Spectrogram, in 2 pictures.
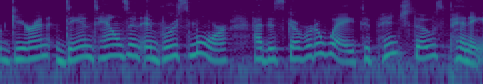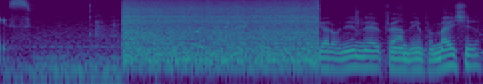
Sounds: waterfall
speech

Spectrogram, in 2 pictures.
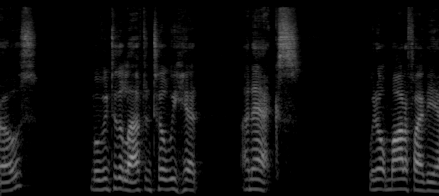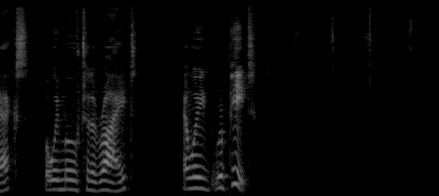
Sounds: speech
inside a small room

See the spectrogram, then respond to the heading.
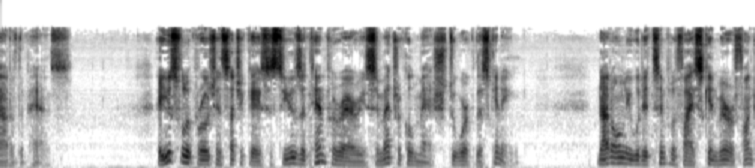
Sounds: speech

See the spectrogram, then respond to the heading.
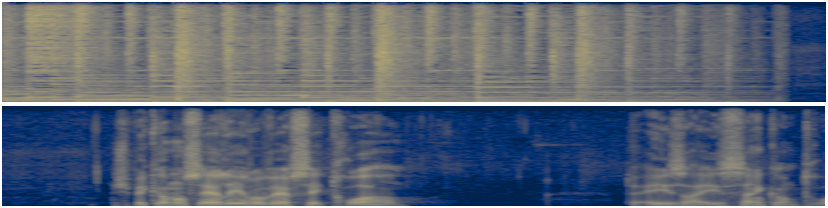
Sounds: music
speech

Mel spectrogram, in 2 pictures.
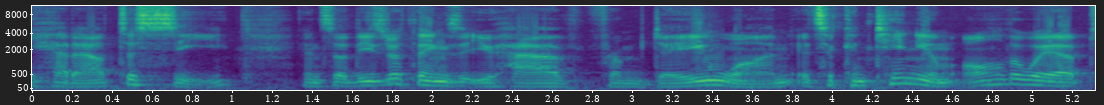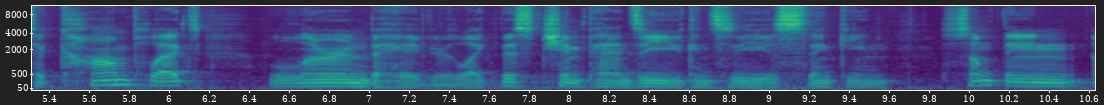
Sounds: speech

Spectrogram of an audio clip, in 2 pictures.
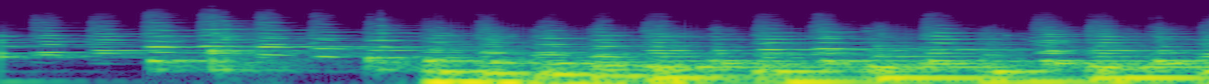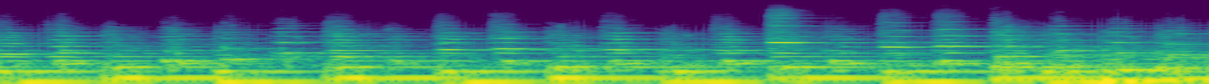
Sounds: music

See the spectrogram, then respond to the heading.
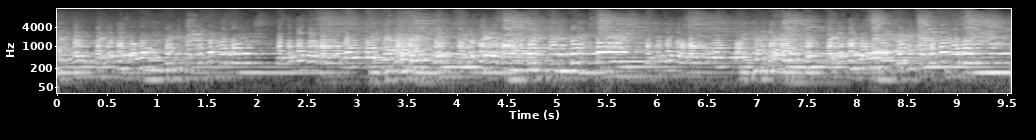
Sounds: playing bassoon

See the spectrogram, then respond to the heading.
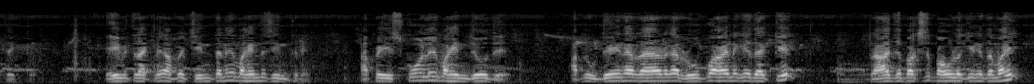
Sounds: male speech
speech

